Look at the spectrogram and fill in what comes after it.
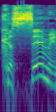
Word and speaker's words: Kissimmee: He's like, it's pronounced Kissimmee, not Kissimmee, yeah.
